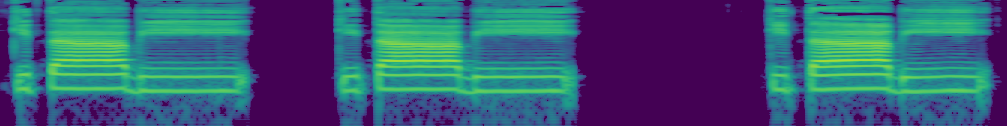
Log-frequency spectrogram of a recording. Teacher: ہم صرف کاف کو جلدی پڑھیں گے، تا اور با دونوں کو کھینچ کر پڑھیں گے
